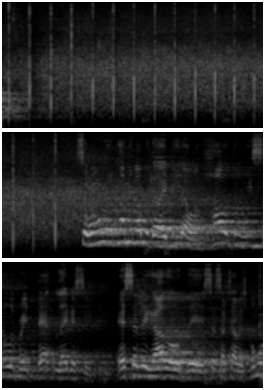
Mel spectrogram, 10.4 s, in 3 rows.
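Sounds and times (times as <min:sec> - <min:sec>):
crowd applauding: 0:00.0 - 0:06.2
speech: 0:04.5 - 0:10.4.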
